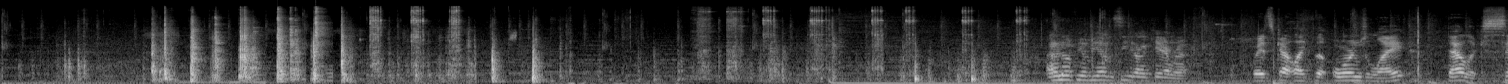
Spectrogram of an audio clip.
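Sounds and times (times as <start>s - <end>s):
hand tool clicks and knocks: 1.6s - 5.8s, 6.4s - 10.4s.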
